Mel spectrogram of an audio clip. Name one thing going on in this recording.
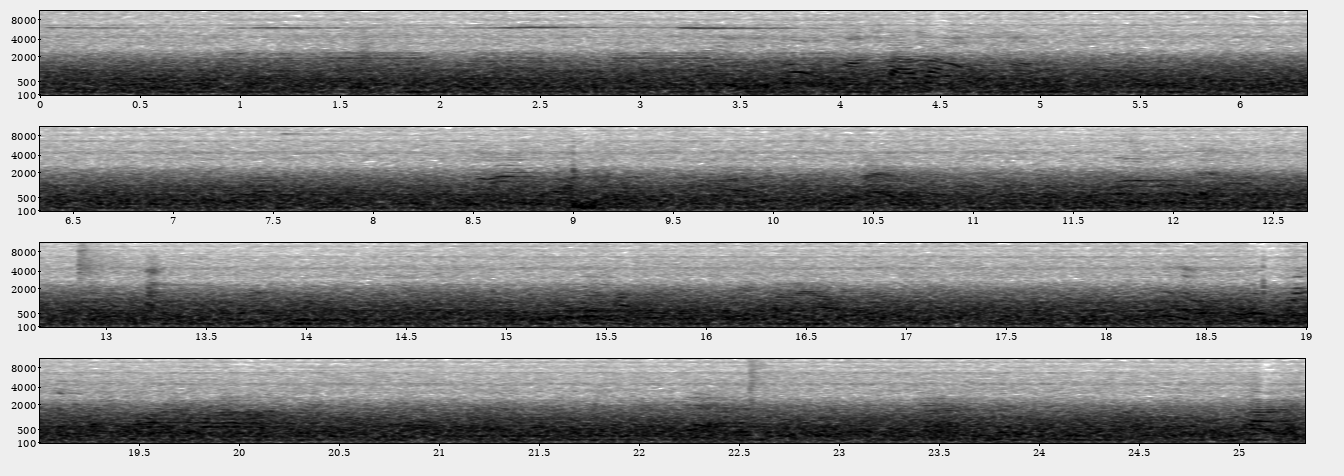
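A small motor whirs as a cylinder slowly turns.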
